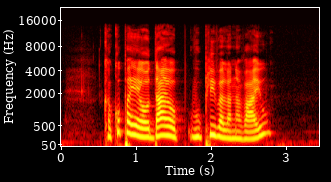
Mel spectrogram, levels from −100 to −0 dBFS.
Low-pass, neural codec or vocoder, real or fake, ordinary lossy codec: 14.4 kHz; none; real; none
